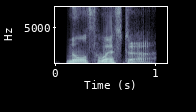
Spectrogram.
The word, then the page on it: northwester: British English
